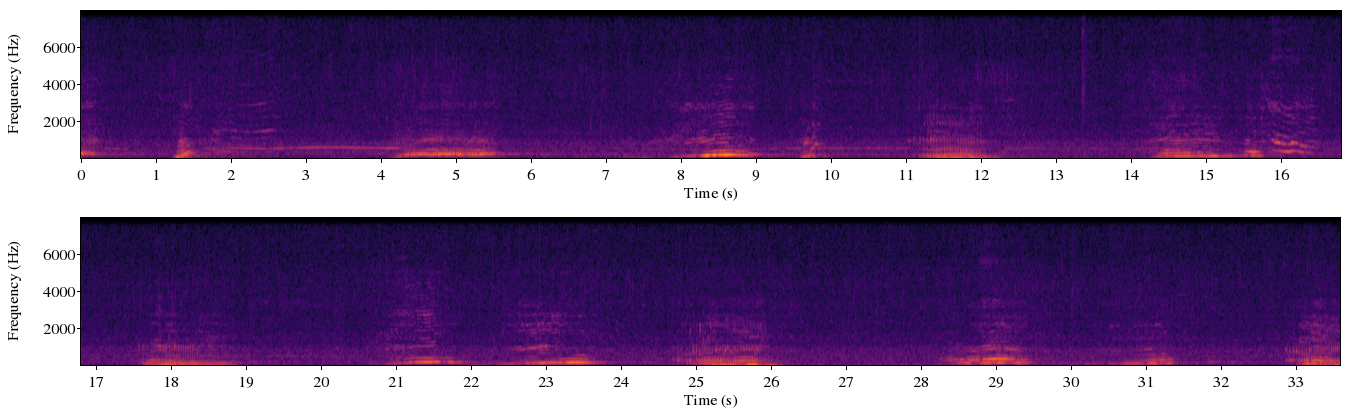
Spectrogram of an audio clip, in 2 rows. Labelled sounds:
2.1	2.6	humpback whale, 1.4 to 3.1 kHz
4.4	4.8	humpback whale, 0.91 to 1.3 kHz
7.8	8.8	humpback whale, 0.88 to 3.2 kHz
11.2	11.8	humpback whale, 0.91 to 2.0 kHz
14.2	15.3	humpback whale, 0.88 to 2.0 kHz
15.8	16.4	humpback whale, 0.78 to 6.0 kHz
18.0	18.3	humpback whale, 0.97 to 1.2 kHz
20.9	21.6	humpback whale, 0.94 to 3.0 kHz
22.5	23.2	humpback whale, 0.81 to 2.8 kHz
25.1	25.7	humpback whale, 1.7 to 2.5 kHz
28.6	29.3	humpback whale, 0.78 to 5.8 kHz
30.9	31.2	humpback whale, 2.1 to 2.3 kHz
33.0	33.3	humpback whale, 2.0 to 2.4 kHz

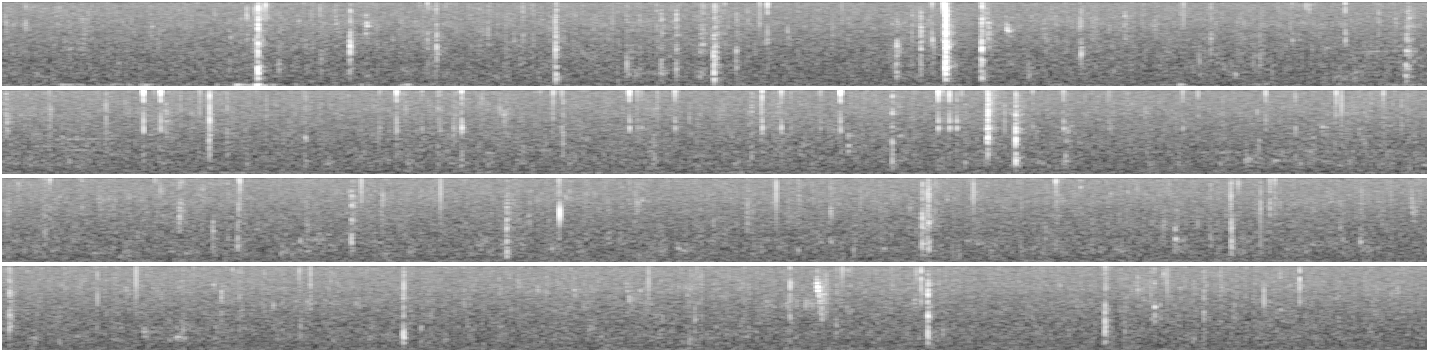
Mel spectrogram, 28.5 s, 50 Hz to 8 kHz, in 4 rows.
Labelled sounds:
6.7	7.8	killer whale, southern resident, J pod, call S04, 0.15 to 1.5 kHz

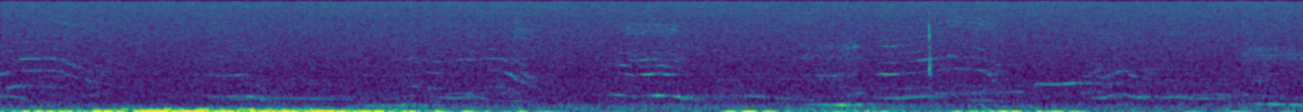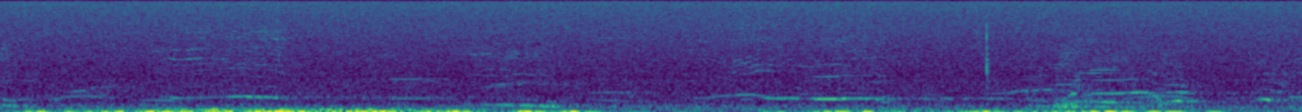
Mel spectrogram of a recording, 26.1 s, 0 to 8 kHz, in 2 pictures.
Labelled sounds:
0.2	0.9	humpback whale, 0.80 to 1.7 kHz
2.2	2.5	humpback whale, 0.83 to 0.96 kHz
4.8	5.1	humpback whale, 1.5 to 1.8 kHz
6.3	6.8	humpback whale, 0.86 to 1.7 kHz
8.1	8.4	humpback whale, 0.83 to 1.0 kHz
8.8	9.6	humpback whale, 0.86 to 2.5 kHz
11.0	11.4	humpback whale, 0.80 to 1.1 kHz
12.6	12.9	humpback whale, 1.8 to 1.9 kHz
14.7	15.1	humpback whale, 1.5 to 1.7 kHz
20.5	21.6	humpback whale, 0.80 to 1.2 kHz
23.8	24.2	humpback whale, 0.93 to 1.2 kHz

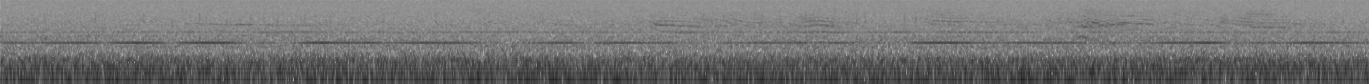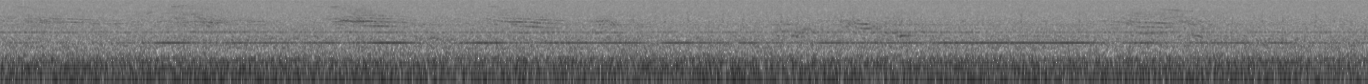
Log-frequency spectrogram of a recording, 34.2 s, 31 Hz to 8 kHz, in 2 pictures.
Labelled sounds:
2.6	3.2	killer whale, Bigg's (transient), 1.5 to 1.6 kHz
8.2	8.8	killer whale, Bigg's (transient), 1.2 to 1.7 kHz
10.0	10.5	killer whale, Bigg's (transient), 1.3 to 2.1 kHz
11.7	11.9	killer whale, Bigg's (transient), 1.9 to 2.0 kHz
13.4	14.4	killer whale, Bigg's (transient), 1.2 to 1.7 kHz
15.5	16.0	killer whale, Bigg's (transient), 2.5 to 3.3 kHz
17.6	18.2	killer whale, Bigg's (transient), 1.7 to 2.0 kHz
19.0	19.3	killer whale, Bigg's (transient), 2.1 to 2.3 kHz
21.3	22.0	killer whale, Bigg's (transient), 1.3 to 2.2 kHz
23.3	24.0	killer whale, Bigg's (transient), 1.2 to 2.1 kHz
31.3	31.9	killer whale, Bigg's (transient), 1.2 to 4.2 kHz

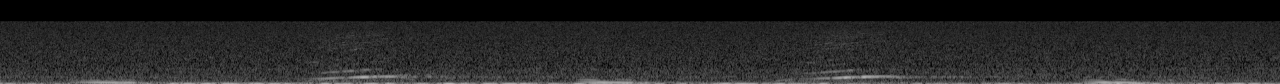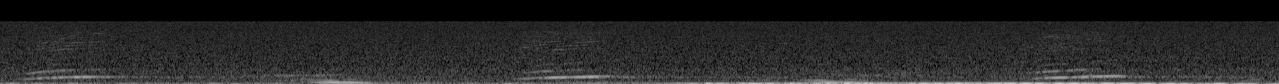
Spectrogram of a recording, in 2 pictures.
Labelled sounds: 13.3	13.7	humpback whale, 1.8 to 2.8 kHz
18.5	18.8	humpback whale, 2.3 to 2.9 kHz

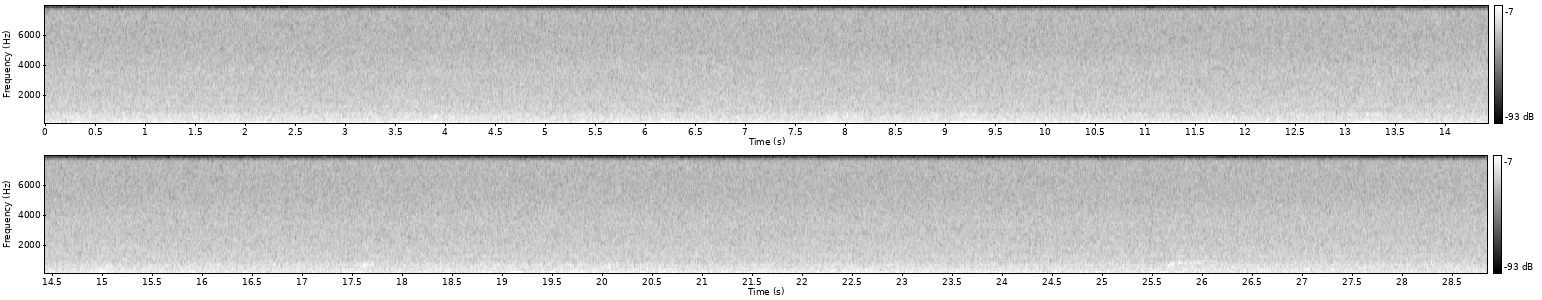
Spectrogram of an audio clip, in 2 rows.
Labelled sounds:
25.7	26.0	humpback whale, 0.80 to 0.93 kHz

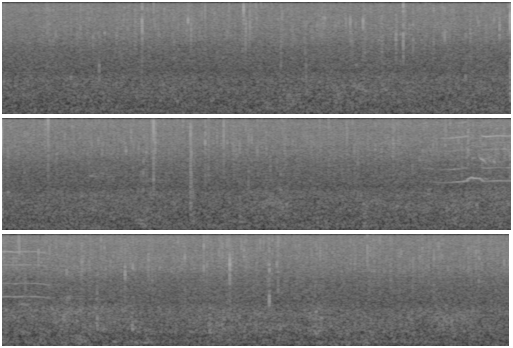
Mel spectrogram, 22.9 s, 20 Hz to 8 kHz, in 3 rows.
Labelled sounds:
14.2	15.6	killer whale, northern resident, G clan, 1.2 to 5.2 kHz

